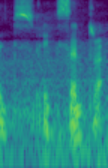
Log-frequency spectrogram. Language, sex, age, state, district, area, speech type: Malayalam, female, 45-60, Kerala, Thiruvananthapuram, rural, spontaneous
